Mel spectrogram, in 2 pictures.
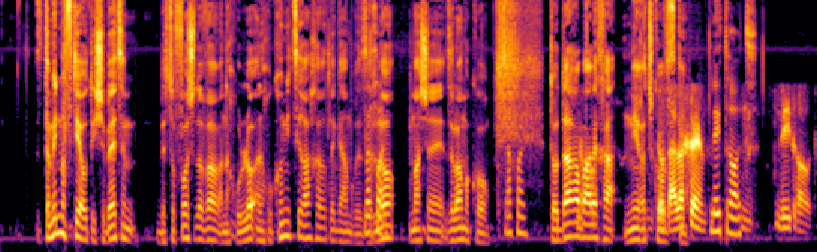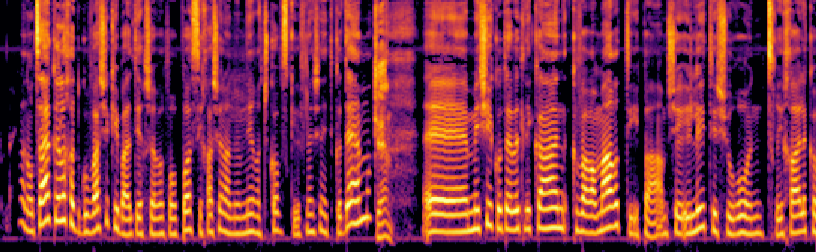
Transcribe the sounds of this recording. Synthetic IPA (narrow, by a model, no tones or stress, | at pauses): zet̪amid̪maftiaot̪iʃebeet͡se̞m | beso̞fo̞ʃeld̪avaʁanaχnulo̞ʔa̰naχnukoʁimjet͡siʁaːχe̞ʁetle̞ɡamʁeznalo̞ | maʃezelo̞amako̞ʁnaχont̪o̞d̪aʁabaleχaniʁat͡ʃkoovalaχemleit̪ʁaot̪ | leit̪ʁao̰t̪niʁot͡saleaːkʁileχad̪ɡuvaʃe̞kibalt̪iaχʃavapopo̞asiχaʃe̞lanuimniʁat͡ʃko̞vskilifnejʃenit̪kade̞mken | emiʃikote̞vetlikankvaʁamaʁt̪ipa̰ːmʃeilit̪jeʃuʁunt͡sʁiχaleka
